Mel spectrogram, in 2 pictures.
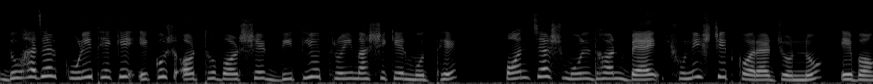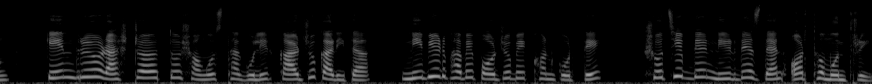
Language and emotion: Bengali, neutral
